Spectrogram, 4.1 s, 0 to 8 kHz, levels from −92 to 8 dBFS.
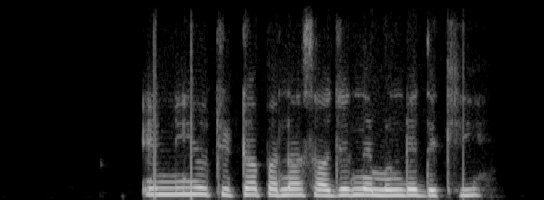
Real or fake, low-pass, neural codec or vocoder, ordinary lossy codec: real; 7.2 kHz; none; Opus, 24 kbps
